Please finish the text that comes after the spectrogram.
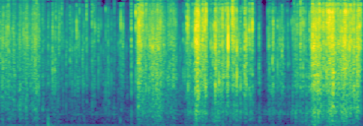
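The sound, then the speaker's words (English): Packaging crinkles and crunches as a package is unboxed, with irregular bursts of crisp plastic rustling that grow louder and denser partway through, no voices over it. “I have an unboxing.”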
